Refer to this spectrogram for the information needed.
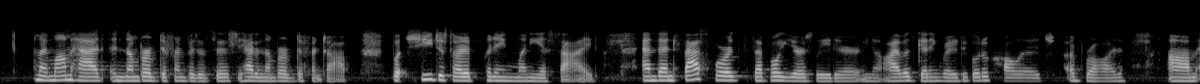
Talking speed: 205 wpm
